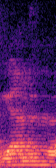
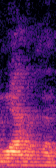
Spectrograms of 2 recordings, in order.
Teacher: लको उच्चारण इन्टर भोकालिक पोजिसनमा दुईटा स्वर वर्णको बिचमा पऱ्यो भने र हुँदो रहेछ। लिम्बूको र र ल एउटै हो तर र चाहिँ चेन्ज भएको आवाज हो, मूल ध्वनि चाहिँ ल हो।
